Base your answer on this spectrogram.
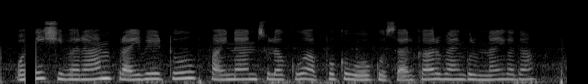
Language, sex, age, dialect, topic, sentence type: Telugu, male, 18-24, Telangana, banking, statement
